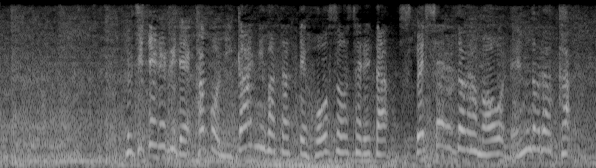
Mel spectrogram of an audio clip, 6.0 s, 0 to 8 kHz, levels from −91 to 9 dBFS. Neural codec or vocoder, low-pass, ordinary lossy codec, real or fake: codec, 16 kHz, 8 kbps, FreqCodec, smaller model; 7.2 kHz; none; fake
